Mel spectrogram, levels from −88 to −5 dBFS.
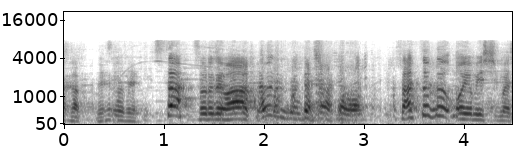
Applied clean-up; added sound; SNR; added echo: neural separator model SepFormer DNS4.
